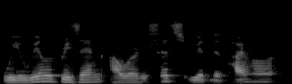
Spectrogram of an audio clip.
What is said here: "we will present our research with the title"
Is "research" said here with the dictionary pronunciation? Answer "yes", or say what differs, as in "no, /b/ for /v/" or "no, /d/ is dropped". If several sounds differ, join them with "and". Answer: no, /s/ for /tʃ/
